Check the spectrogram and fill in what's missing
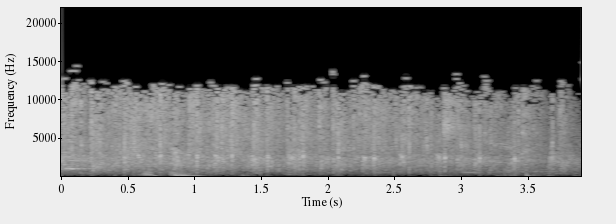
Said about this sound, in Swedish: Men stor applåd för de här. Jätteduktiga.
